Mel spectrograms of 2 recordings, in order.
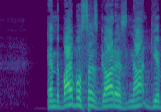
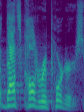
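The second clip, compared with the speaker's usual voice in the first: usual speaking voice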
